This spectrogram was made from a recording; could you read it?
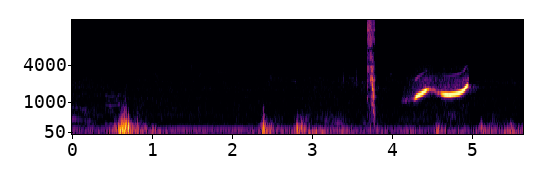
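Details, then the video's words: Green Indian ringneck parrot, a household pet, chirping: after a few soft knocks comes one looping whistle that dips and then climbs, strong and clear above a steady low hum. "Natural Indian ringneck parrot talking sound/ Green toota mitthu Parrot chirping sound"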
